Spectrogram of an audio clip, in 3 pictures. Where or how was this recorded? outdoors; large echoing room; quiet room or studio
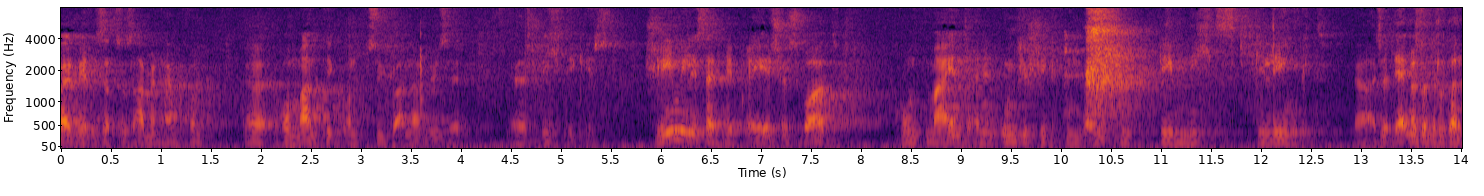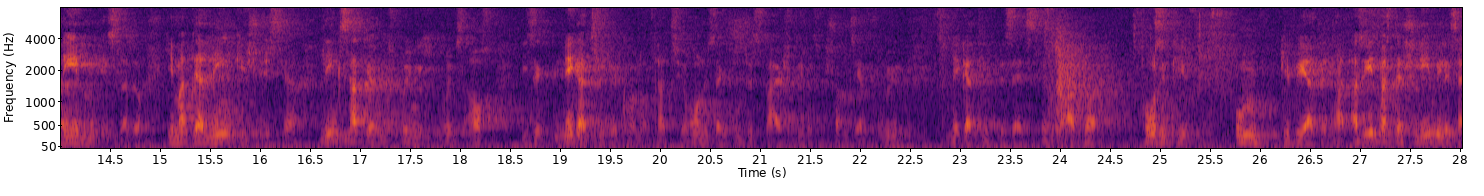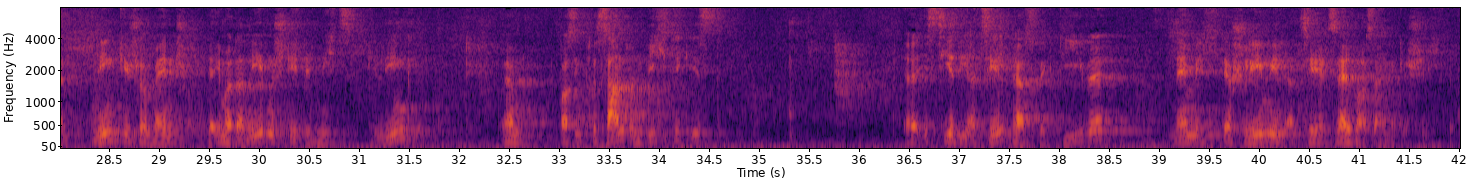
large echoing room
